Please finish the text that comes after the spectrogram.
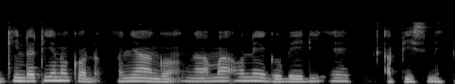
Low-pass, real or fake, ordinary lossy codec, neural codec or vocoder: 7.2 kHz; real; MP3, 96 kbps; none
